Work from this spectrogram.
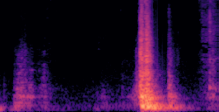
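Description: A car door is pushed firmly shut with a single solid thunk at close range, preceded by a couple of softer handling knocks and followed by a faint rattle.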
